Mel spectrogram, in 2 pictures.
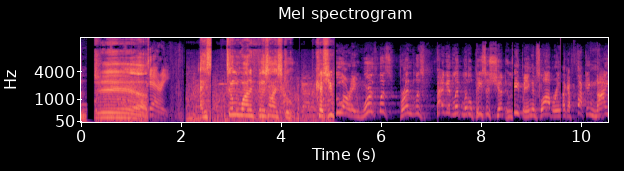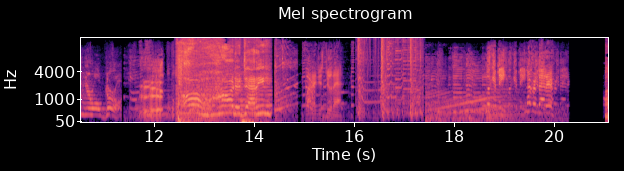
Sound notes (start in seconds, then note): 11.6 burps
